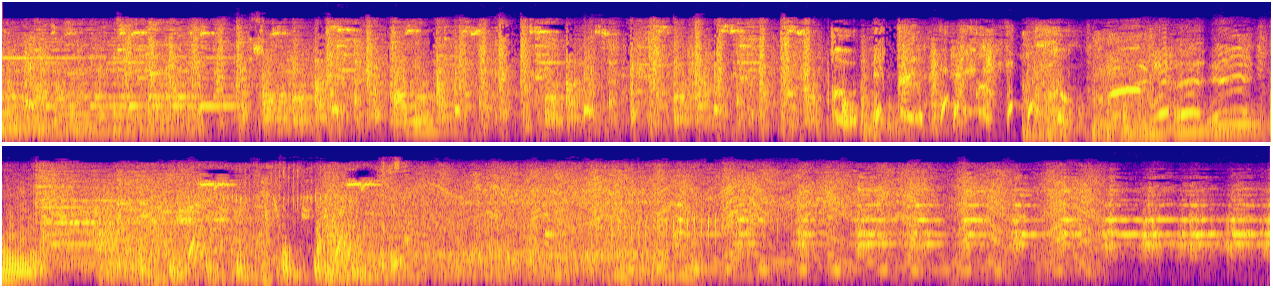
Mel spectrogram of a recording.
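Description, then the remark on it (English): A loud crash sound effect, played for starting up the Truth Social app: a long, dense pile-up of clattering metal, banging and ringing tones, trailing into a wobbling, spinning rattle like a hubcap rolling to a stop. No voices. “It's that last hubcap that gets me.”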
